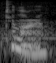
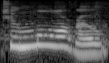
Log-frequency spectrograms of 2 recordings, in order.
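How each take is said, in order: First: Said in the usual way. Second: Tomorrow slow, high and loud; slow emphatic Tomorrow; drawn out. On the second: Shown as a demonstration. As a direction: stretch out Tomorrow for the learner.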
